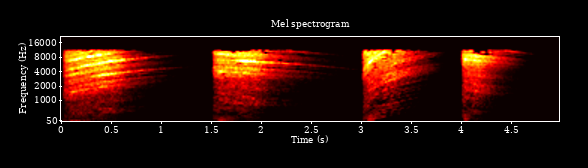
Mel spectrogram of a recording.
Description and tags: Synth Power Change
Synthetic speedy on/off sounds for interfaces and/or game powerups. Made with the Granular Scatter Processor and Sliding Time Scale / Pitch Shift.
Edited with Audacity.
Plaintext:
HTML:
